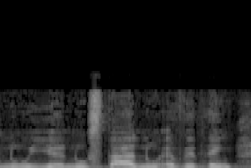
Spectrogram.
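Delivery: ordinary delivery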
